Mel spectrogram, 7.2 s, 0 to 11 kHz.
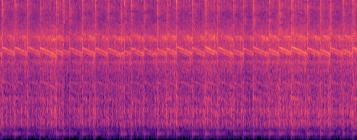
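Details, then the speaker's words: Stirlingkit ET1 Stirling engine driving brushless DC motor generator via larger 20-tooth pulley: quick even ticking about two beats per second over light whir, runs fine under load without stalling (smaller pulley had overloaded it). "But with the bigger pulley, you can hear the engine is running just fine."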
